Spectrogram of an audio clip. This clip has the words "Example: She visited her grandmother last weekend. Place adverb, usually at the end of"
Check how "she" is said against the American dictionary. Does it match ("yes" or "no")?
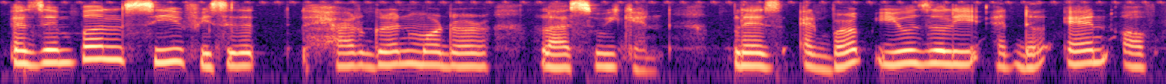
no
